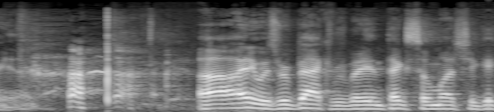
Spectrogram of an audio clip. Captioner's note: laughs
